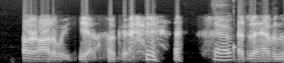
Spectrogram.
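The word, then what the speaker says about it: Otowi: talk and that uh that house at a towie bridge right there that um by the way that's uh pronounced ottawi or ottawi yeah okay that's what happens when i'm only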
